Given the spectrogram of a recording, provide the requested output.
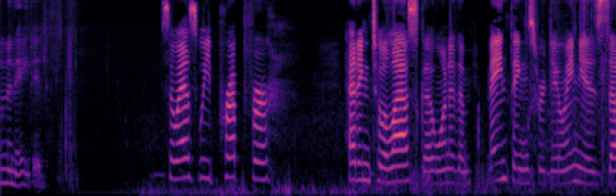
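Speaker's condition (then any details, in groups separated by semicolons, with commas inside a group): No condition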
